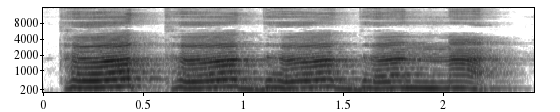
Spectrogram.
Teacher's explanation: ನಾಲಿಗೆ ಬಂದು ಹಲ್ಲಿಗೆ ಬಡಿತೈತಿ ಅದಕ್ಕೋಸ್ಕರ ಅದನ್ನ ಹಲ್ಲಿಗೆ ದಂತ ಅಂತ ಕರೀತೀವಿ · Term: ದಂತ ಅಕ್ಷರಗಳು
